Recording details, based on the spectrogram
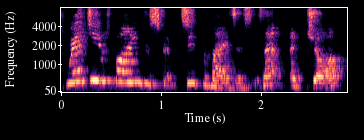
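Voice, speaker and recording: A woman's voice: very high-pitched, sing-song, fairly quick, fairly bright tone. A woman talking informally as a panelist and producer in a discussion. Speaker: panelist, audio drama producer and coach.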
